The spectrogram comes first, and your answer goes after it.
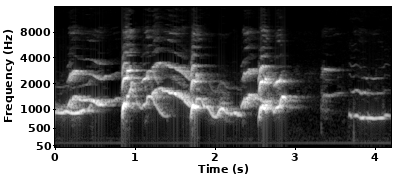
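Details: A Chihuahua howls like a coyote in high, wavering tones that slide up and down, ending in a thin drawn-out wail.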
